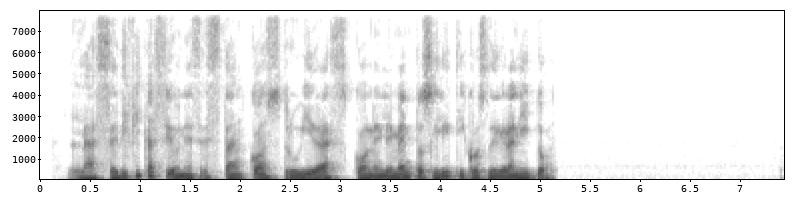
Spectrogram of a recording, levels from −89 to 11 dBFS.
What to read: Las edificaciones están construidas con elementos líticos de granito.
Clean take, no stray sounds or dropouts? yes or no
yes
